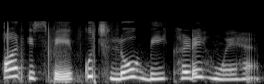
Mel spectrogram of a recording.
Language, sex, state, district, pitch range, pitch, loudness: Hindi, female, Himachal Pradesh, Shimla, 250-320 Hz, 275 Hz, -14 LUFS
